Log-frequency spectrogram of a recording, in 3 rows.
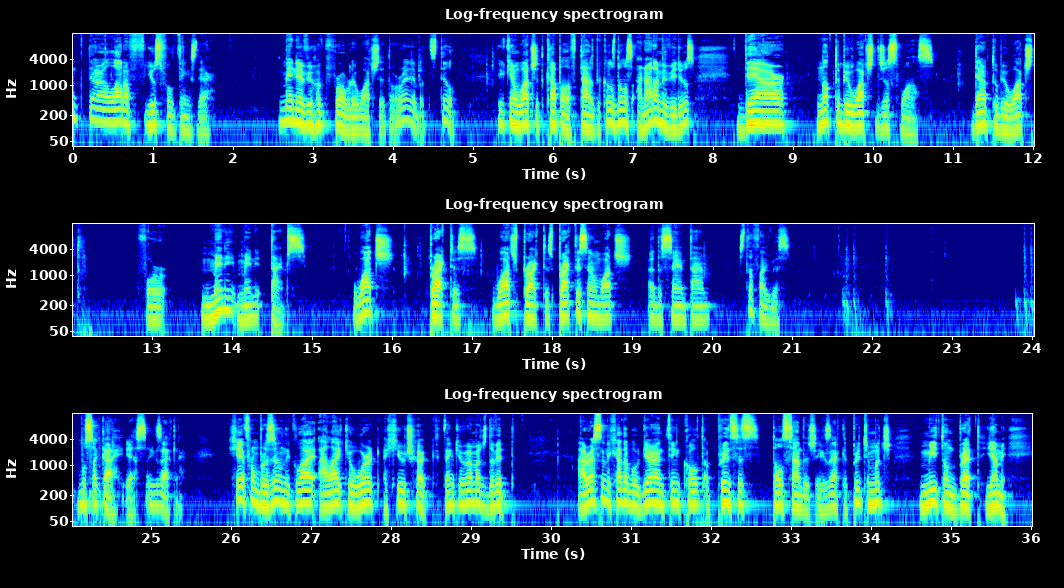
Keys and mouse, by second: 15.8-36.0 alt+drag, 32.9 middle click, 33.8 middle click.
